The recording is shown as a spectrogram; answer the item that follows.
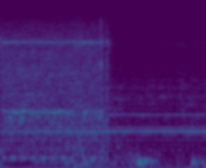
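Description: Near silence: a faint steady hiss with a thin high tone, which cuts off abruptly about a second in, leaving only faint steady tones.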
